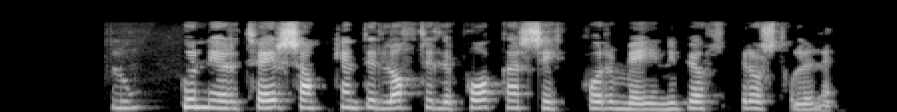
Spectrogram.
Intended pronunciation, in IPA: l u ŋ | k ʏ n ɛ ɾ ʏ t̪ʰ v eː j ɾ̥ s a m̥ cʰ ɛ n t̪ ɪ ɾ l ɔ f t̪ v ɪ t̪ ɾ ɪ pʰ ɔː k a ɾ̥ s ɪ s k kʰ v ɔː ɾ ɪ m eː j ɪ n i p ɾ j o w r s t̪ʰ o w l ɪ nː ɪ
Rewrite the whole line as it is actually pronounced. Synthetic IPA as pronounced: l u ŋ | k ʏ n ɛ ɾ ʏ t̪ʰ v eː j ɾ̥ s a m̥ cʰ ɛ n t̪ ɪ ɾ l ɔ f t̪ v ɪ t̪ l ɪ pʰ ɔː k a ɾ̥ s ɪ h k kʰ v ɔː ɾ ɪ m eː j ɪ n i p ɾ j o w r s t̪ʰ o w l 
